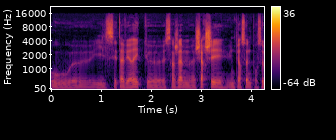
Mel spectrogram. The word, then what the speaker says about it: Saint-James: fait cent trente ans on dit saint-james sans prononcer le s final alors ce qui caractérise notre histoire c'est que pendant le moyen âge et jusqu'au milieu du 19e siècle saint-james village était composée de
